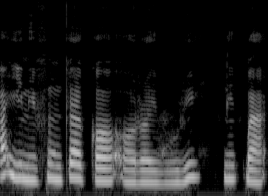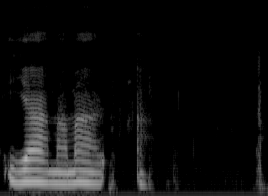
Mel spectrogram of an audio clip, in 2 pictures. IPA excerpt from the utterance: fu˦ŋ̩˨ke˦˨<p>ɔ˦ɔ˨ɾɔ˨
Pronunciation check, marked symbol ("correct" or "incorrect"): incorrect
